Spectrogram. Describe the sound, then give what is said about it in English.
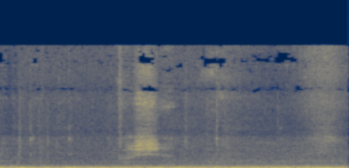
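Steady low engine and road rumble from a car driving on a racetrack, a dense, unbroken drone that holds at an even loudness throughout. “hold on, we're on the racetrack, guys. We're on the racetrack. Stand by.”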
